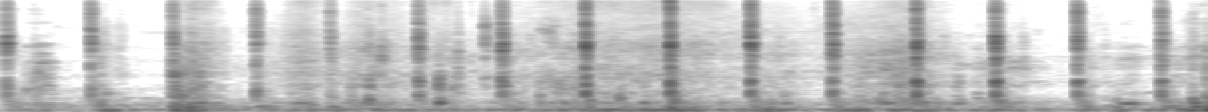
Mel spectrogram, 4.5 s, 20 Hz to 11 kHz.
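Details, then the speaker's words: 2017 Ford Expedition: sharp, fairly regular ticks about three a second whenever a door is opened; owner attributes it to the HVAC heater blend door actuator, replacement part ordered but not yet fitted. "okay so this is my 2017 Ford Expedition and I finally found the cause of the ticking sound every time you open the door it's the AC um heater blend door actuator"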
